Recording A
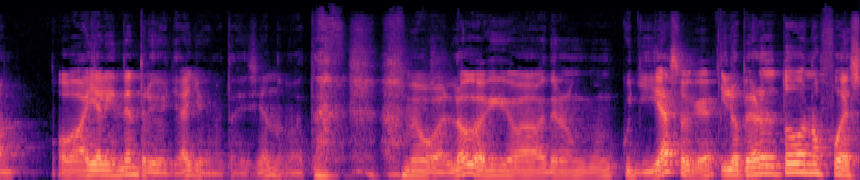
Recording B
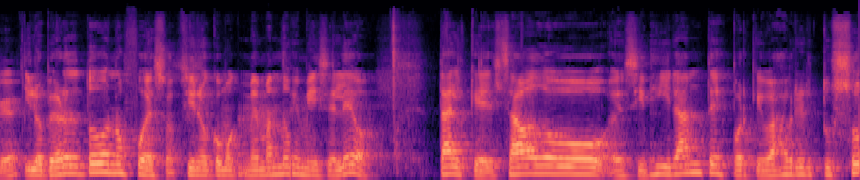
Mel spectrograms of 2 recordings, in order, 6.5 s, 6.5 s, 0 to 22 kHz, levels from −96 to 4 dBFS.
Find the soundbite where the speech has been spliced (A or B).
B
